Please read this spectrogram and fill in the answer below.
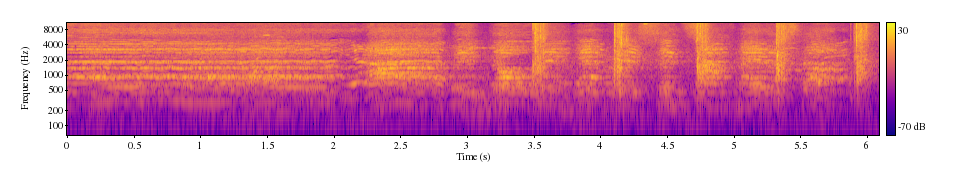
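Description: Mixed choir of men's and women's voices singing unaccompanied, holding one long chord for about two seconds before the melody moves on. From about three and a half seconds in, the singers clap on the beat, a little under two claps a second.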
